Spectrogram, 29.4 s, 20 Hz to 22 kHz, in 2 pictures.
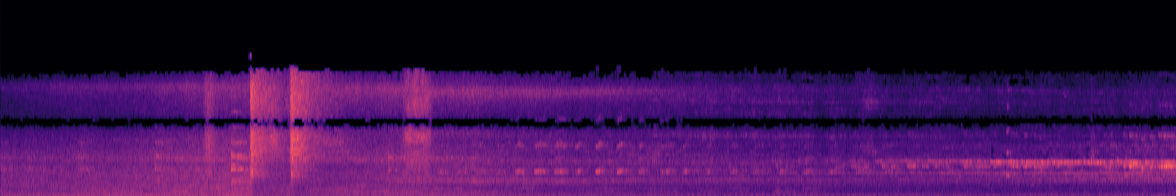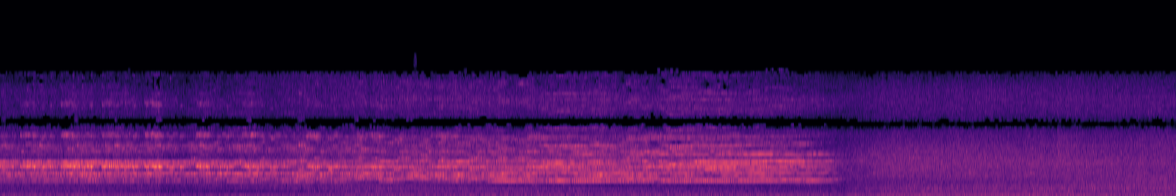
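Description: Metra commuter train coming into a station: the diesel locomotive rumbles past with a few sharp clanks from the wheels about three to five seconds in, then the brakes on the bilevel cars squeal in a high, wavering multi-tone squeal as the train slows, cutting off sharply about 25 seconds in. A low rumble from the train goes on underneath.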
